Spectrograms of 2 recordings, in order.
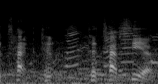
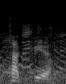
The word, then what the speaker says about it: Takfir: That is reserved to tafsir. Okay. Have I pronounced it right? What's that? Takfir. Takfir. Okay.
